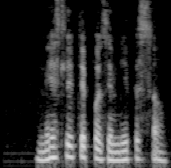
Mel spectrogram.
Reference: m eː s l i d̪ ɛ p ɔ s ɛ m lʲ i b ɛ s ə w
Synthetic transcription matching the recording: m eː s l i t̪ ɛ p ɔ z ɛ m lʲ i p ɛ s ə w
